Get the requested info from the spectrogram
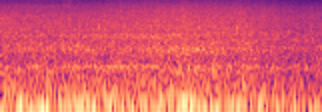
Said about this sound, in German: Wir sind gerade eben am Wasserfall. Wir laufen ein Stück mal weiter.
